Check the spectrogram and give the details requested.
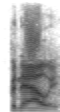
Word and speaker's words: finale: yeah that was incredible it is pronounced finale finale oh sorry I've been pronouncing that wrong sons of anarchy finale yeah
